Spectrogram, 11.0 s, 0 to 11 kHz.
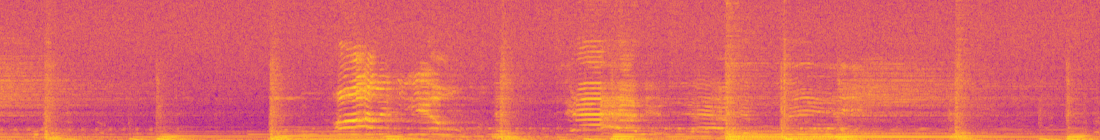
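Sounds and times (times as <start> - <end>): bass: 0.0 - 11.0
keyboard: 0.0 - 11.0
drum hits: 0.2 - 3.2
woman singing: 3.4 - 5.0, 5.6 - 8.8.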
